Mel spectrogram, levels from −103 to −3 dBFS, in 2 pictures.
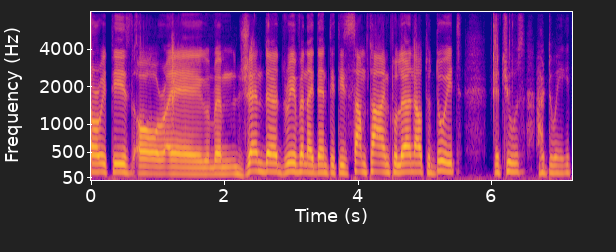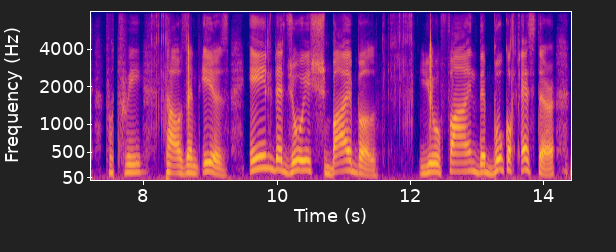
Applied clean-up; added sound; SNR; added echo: neural diffusion model UNIVERSE++.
